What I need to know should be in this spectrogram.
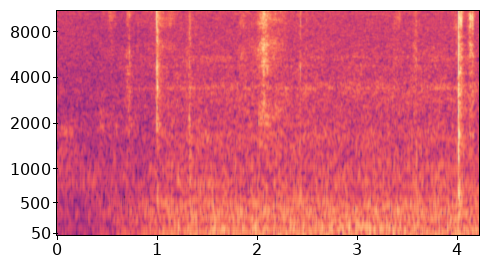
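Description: A rubber door seal is pressed into place with soft thuds.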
